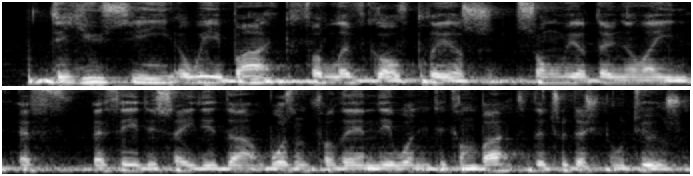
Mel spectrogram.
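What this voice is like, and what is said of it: Scottish accent. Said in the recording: “is there any better accent than a Scottish accent? ... I need some more Scottish in my life ... It's sexy ... Just majestic”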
